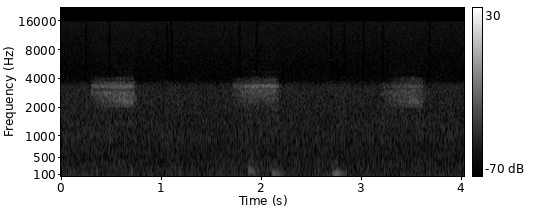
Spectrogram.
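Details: Owl at its nest at 1:00 AM on March 24, 2016, after prey, a gopher, is brought in. Three harsh, hissing bursts about 1.5 seconds apart, each lasting about half a second, with a few soft thumps between them.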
